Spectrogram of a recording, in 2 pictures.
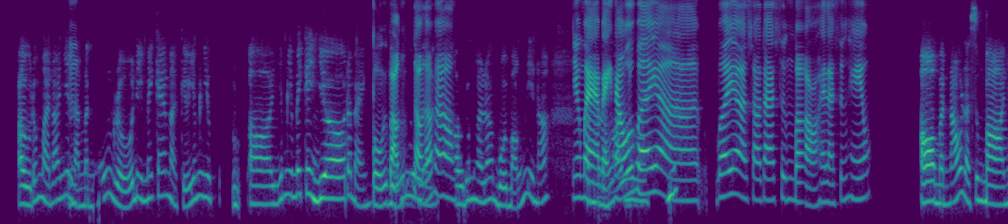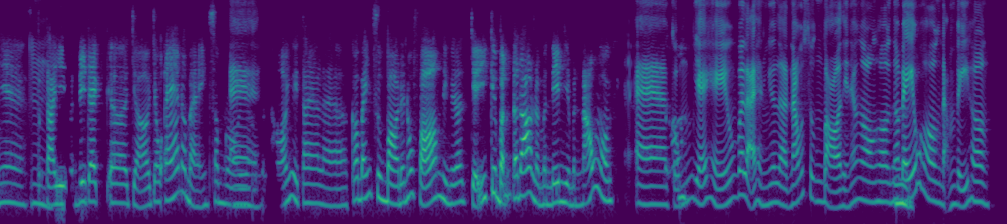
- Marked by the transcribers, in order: tapping
- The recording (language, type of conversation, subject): Vietnamese, unstructured, Bạn đã học nấu phở như thế nào?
